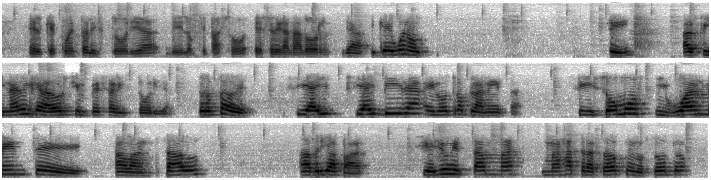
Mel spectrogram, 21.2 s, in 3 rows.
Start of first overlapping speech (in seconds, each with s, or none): none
